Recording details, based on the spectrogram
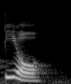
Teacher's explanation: E para a palavra pior, eles não pronunciam esse último fonema, o R.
